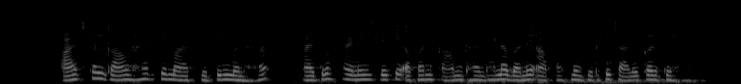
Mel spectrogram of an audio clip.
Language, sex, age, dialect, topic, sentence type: Chhattisgarhi, female, 36-40, Central, banking, statement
